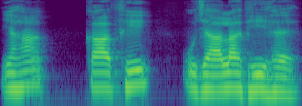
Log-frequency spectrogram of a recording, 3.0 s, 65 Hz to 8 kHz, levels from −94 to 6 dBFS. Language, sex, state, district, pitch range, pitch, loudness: Hindi, male, Jharkhand, Ranchi, 135-150 Hz, 145 Hz, -19 LUFS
